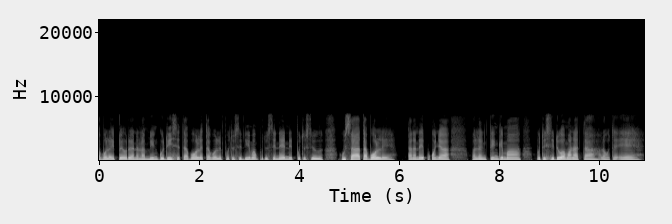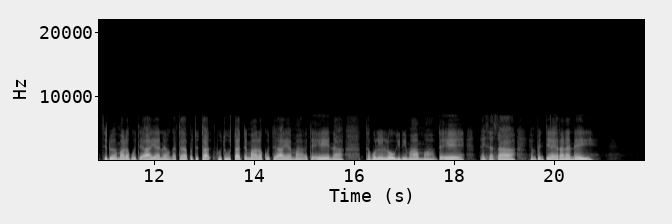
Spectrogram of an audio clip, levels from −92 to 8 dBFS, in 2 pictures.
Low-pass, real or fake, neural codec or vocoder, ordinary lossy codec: 7.2 kHz; real; none; none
